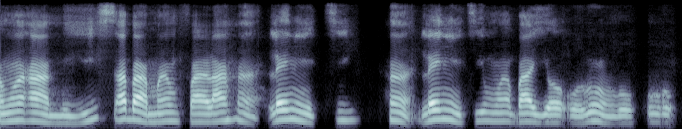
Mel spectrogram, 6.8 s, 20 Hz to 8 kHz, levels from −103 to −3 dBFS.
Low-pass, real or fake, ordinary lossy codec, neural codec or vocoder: 7.2 kHz; fake; none; autoencoder, 48 kHz, 32 numbers a frame, DAC-VAE, trained on Japanese speech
